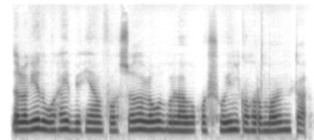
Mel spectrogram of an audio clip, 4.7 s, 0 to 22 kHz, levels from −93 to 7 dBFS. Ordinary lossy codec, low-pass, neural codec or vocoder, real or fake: MP3, 96 kbps; 19.8 kHz; autoencoder, 48 kHz, 32 numbers a frame, DAC-VAE, trained on Japanese speech; fake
